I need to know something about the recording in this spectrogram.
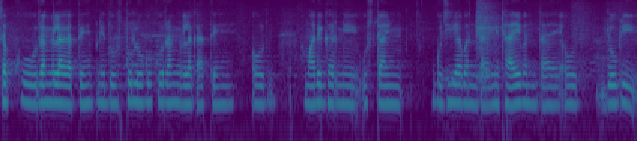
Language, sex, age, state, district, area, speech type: Hindi, male, 18-30, Uttar Pradesh, Prayagraj, rural, spontaneous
